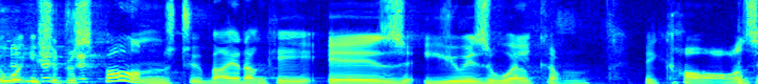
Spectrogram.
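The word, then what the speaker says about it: Baie dankie: you is welcome because it sounds like by a donkey but it's identical to the Afrikaans phrase which means thank you very much so phonetically by a donkey buy a donkey buy a donkey yeah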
